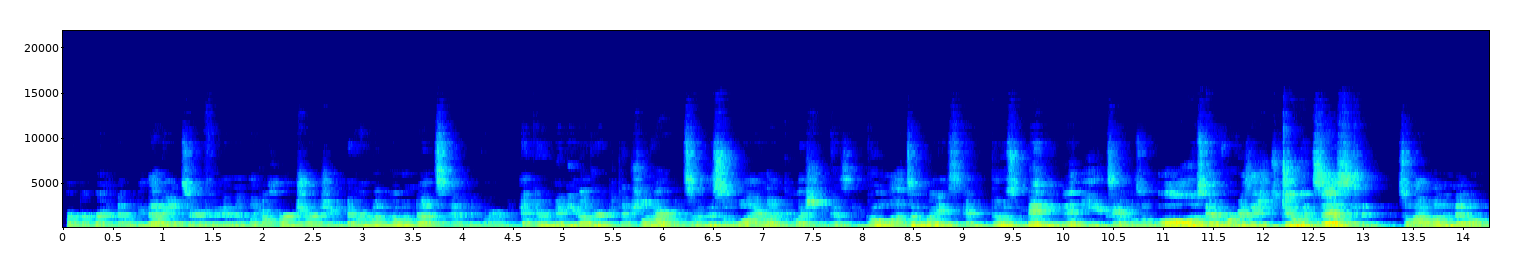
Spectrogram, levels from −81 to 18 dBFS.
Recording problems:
off-mic speech; far
room echo; noticeable; dies away in 0.8 s

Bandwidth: 15.5 kHz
